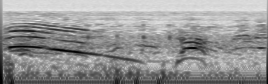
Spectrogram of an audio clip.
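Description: A person's long shout across an open field, falling steadily in pitch over about a second. Shorter calls from other voices come before and after it.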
